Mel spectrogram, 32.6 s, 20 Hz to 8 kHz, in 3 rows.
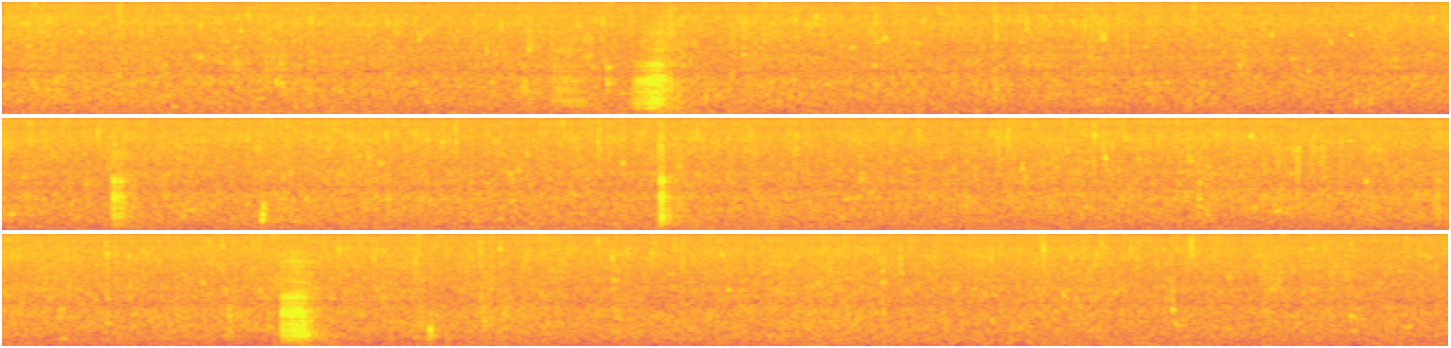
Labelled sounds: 23.8	24.1	croaking sound likely from a nearby submerged object, 3.7 to 3.8 kHz

